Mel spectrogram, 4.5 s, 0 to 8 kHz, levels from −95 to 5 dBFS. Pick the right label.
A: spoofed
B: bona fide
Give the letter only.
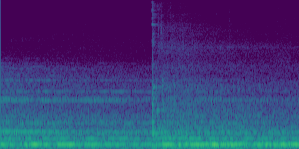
B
